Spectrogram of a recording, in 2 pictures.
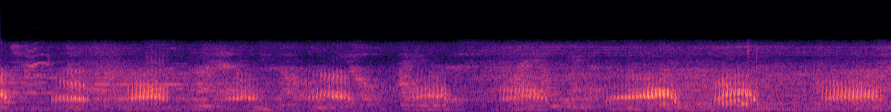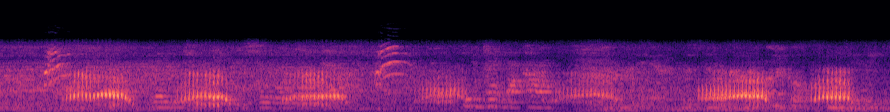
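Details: Male pet cat purring loudly, said to sound just like a pigeon: a steady run of breathy, cooing pulses repeating roughly every second, with two brief rising squeaks midway.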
